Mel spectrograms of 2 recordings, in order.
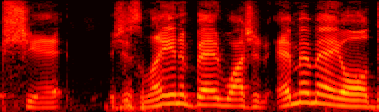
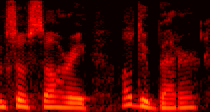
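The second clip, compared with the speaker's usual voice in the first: sweet, nice, sorry-sounding, apologetic pleading tone; 2 semitones lower, 8 dB quieter than usual. Retelling a movie scene, the husband begging through the door: imitating a nice apologetic plea. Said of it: "all, like, nice, nice, like".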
